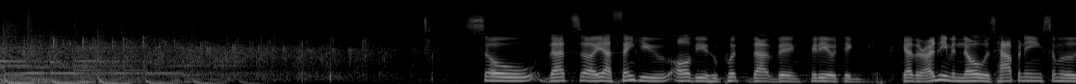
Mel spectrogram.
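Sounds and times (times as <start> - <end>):
audience clapping: 0.0 - 4.6
speech: 4.8 - 10.7.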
